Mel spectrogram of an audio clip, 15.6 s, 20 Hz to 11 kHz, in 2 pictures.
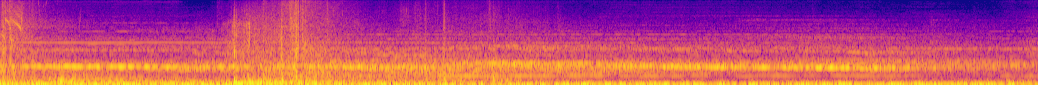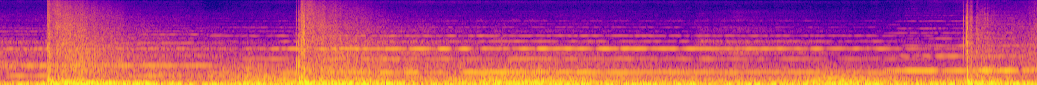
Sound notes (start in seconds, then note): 0.6 men whooping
